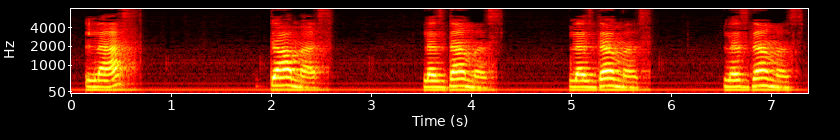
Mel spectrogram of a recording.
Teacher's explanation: Because the D, the D, is voiced, or sonora, that S will become voiced or sonora as well. So instead of saying las damas, when you say it quickly, it becomes las damas with a Z sound.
